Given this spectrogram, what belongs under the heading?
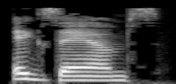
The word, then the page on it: exams: British English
